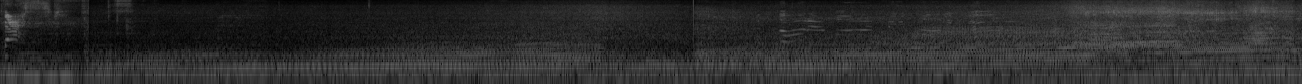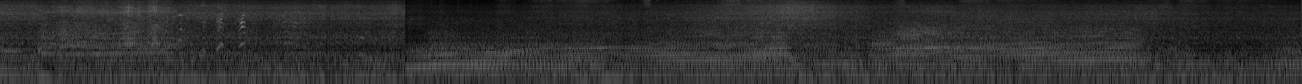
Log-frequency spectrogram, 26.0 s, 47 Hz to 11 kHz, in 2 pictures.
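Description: A Ford Mustang Mach 1 driving fast through traffic, its engine a steady, loud low rumble with swells of acceleration and someone talking over it throughout.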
